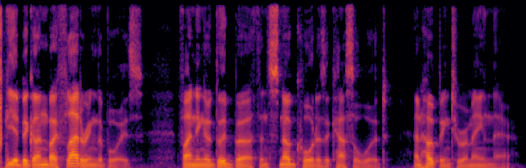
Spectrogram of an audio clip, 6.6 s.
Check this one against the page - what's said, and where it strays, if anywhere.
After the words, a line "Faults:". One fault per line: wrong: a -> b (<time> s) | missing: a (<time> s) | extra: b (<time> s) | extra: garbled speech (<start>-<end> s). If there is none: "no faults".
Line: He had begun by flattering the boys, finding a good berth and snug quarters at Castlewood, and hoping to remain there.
He had begun by flattering the boys, finding a good berth and snug quarters at Castlewood, and hoping to remain there.
Faults:
no faults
